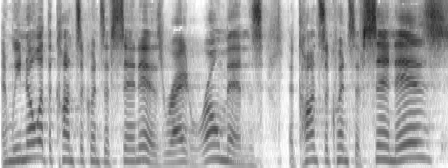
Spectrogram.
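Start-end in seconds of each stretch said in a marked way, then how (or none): 2.9-4.5 high, enthusiastic building excitement. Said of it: "way to say that so enthusiastically".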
